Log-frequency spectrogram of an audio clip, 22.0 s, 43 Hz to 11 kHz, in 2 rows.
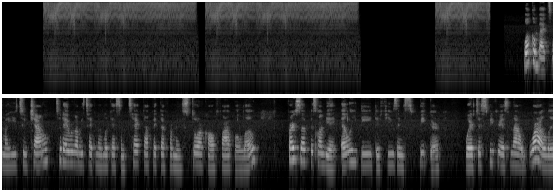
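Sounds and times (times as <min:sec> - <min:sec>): neon sign electric buzz: 0:00.8 - 0:07.2, 0:08.7 - 0:09.8.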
